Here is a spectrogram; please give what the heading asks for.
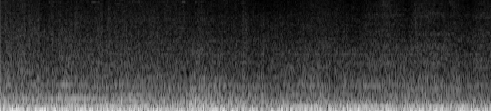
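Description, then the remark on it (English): A loud, sustained low rumbling roar of a spaceship being hit in an asteroid collision, the asteroid field pushed at it by an explosion from the surface, with a dense, churning texture and no distinct separate hits and no voices. “Alert. The asteroid valve. Collision. Hold on. Bracing.”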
